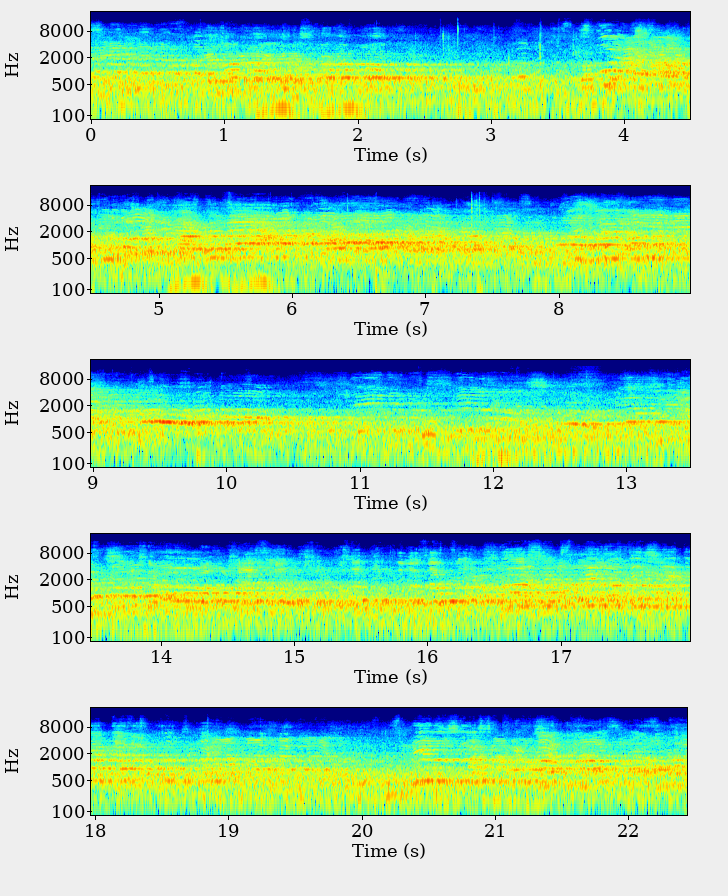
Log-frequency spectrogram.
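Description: A large crowd shouts and cheers in an echoing arena.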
